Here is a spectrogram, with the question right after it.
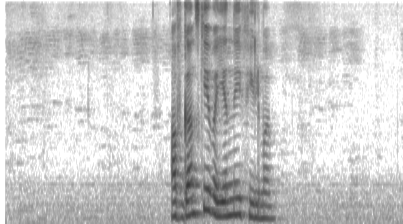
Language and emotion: Russian, neutral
